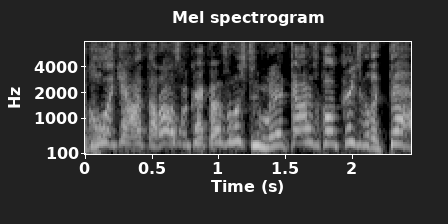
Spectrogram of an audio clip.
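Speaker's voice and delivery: put-on fast rambling talk. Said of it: "it got me talking fast, going all over the place".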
